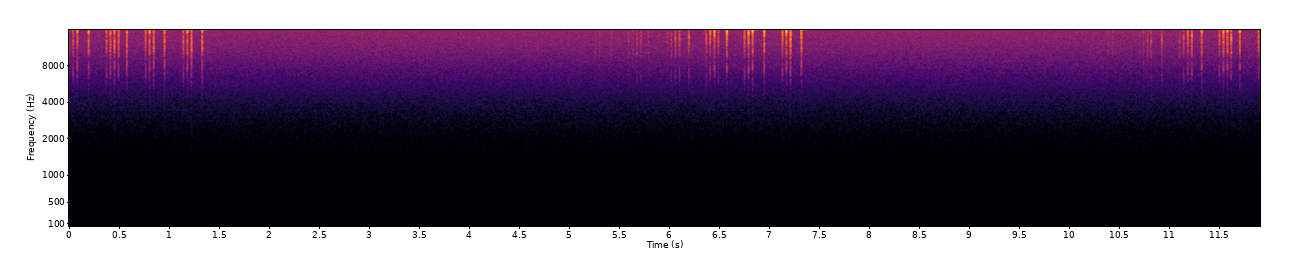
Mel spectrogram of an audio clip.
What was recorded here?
Barbitistes yersini, an orthopteran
